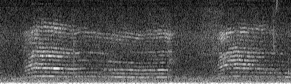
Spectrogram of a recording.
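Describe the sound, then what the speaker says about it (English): Two drawn-out cat meows, fairly clear and close, each rising then falling in pitch and separated by a short pause, over a steady low hum indoors with no talking. "She doesn't shut up. That cat."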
